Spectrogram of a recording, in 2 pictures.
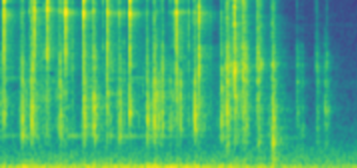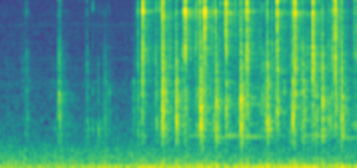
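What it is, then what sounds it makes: Clicky mechanical keyboard. Fingertips type on a compact wired mechanical keyboard with a plastic case, light blue plastic keycaps and clicky switches. Bursts of sharp, bright clicks are heard, with a pause of near silence in the middle before the typing resumes.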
